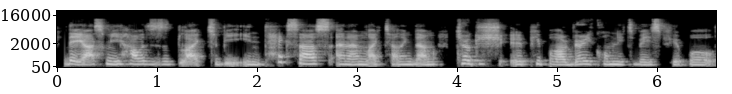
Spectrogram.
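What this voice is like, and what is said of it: Turkish accent in English. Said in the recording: “this is my accent ... I'm from Turkey”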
